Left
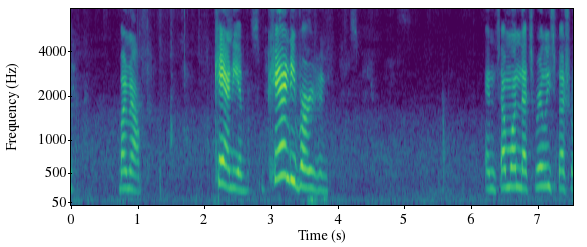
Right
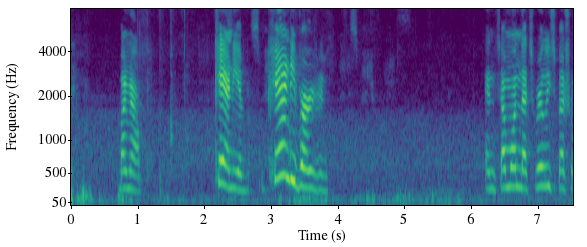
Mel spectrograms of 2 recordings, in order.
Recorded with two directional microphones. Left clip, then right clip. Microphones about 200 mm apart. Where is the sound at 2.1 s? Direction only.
5° left (ahead or behind).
